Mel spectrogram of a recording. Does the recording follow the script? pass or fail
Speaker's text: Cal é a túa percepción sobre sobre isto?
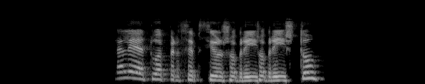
pass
